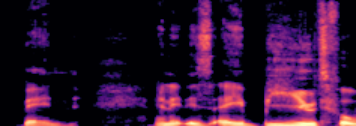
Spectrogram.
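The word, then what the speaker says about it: בן: and this time we are going to be looking at this particular Hebrew word which would be pronounced bin pronounced Ben and it is a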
